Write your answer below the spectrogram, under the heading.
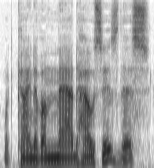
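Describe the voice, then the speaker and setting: A man voicing a gruff county sheriff in an audiobook, suspicious, irritated and grumbling. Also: fairly low pitch, normal speed, fairly bright tone, dry recording, clean studio sound, natural voice.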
